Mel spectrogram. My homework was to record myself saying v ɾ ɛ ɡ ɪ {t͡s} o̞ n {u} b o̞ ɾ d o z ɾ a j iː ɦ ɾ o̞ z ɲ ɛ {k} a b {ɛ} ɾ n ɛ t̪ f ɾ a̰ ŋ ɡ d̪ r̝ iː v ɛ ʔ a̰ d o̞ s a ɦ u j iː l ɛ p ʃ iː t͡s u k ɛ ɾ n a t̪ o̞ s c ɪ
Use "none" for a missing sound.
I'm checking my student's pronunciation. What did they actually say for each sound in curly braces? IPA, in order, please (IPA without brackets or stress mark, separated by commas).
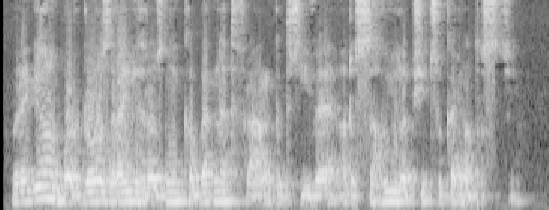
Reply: none, u, k, ɛ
